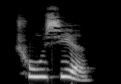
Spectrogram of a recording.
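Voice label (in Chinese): "出现" Mandarin Chinese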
